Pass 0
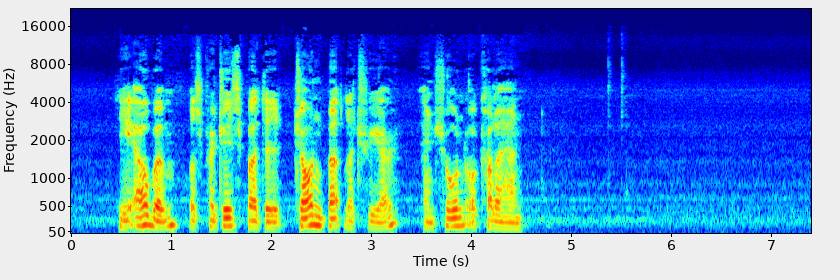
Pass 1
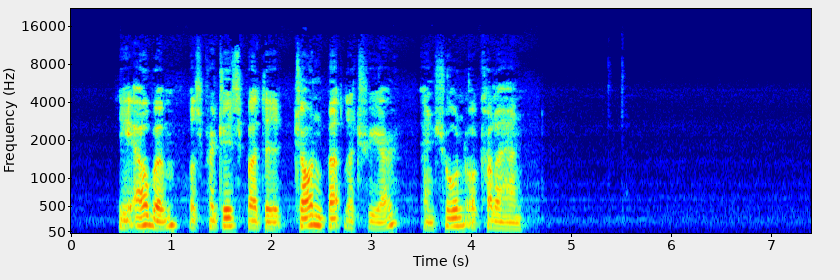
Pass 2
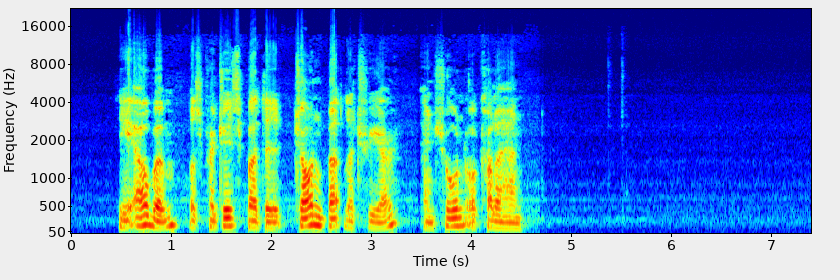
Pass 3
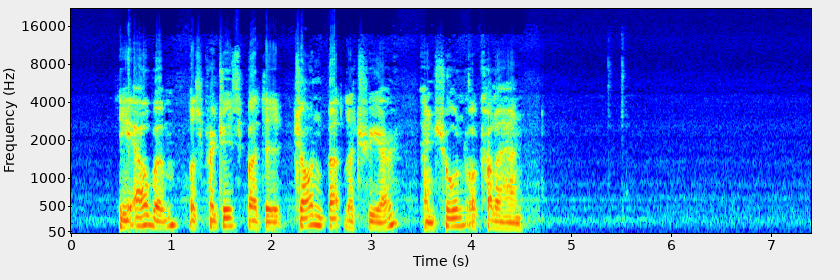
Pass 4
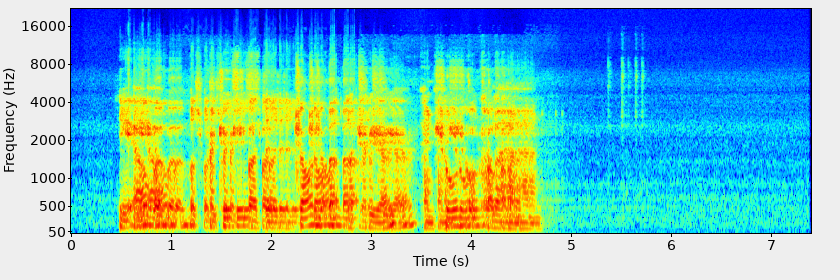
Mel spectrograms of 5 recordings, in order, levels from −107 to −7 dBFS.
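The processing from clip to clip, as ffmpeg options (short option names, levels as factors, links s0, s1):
-af "agate=range=0.316:threshold=0.00126:ratio=16:detection=peak,volume=0.562"
-filter_complex "[0:a]equalizer=f=4900:w=6.2:g=-10.5,acrossover=split=1200[s0][s1];[s1]asoftclip=type=tanh:threshold=0.0224[s2];[s0][s2]amix=inputs=2:normalize=0,volume=2.82"
-filter_complex "[0:a]acrossover=split=120|3300[s0][s1][s2];[s0]acompressor=threshold=0.00316:ratio=4[s3];[s1]acompressor=threshold=0.0282:ratio=4[s4];[s2]acompressor=threshold=0.00251:ratio=4[s5];[s3][s4][s5]amix=inputs=3:normalize=0,volume=1.78"
-af "equalizer=f=250:t=o:w=0.67:g=-7,equalizer=f=2500:t=o:w=0.67:g=5,equalizer=f=6300:t=o:w=0.67:g=8,aecho=1:1:137|201.2:0.708|0.562,volume=2.82"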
